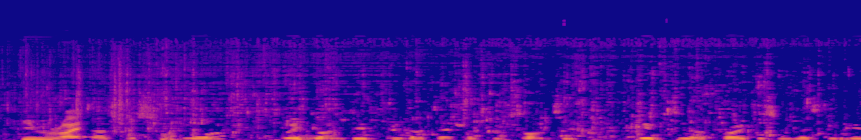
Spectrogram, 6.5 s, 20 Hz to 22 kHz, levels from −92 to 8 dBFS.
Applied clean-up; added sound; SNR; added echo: classical method Wiener filter.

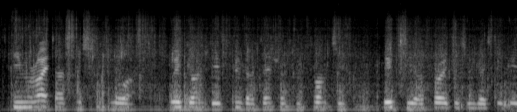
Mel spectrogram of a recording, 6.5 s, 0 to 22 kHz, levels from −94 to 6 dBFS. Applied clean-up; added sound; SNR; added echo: neural mask model RNNoise.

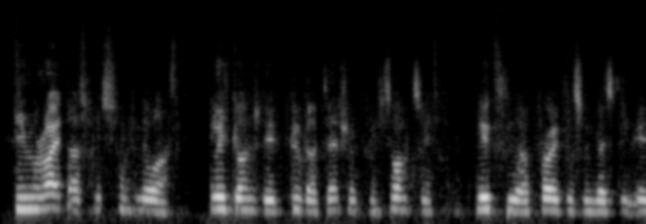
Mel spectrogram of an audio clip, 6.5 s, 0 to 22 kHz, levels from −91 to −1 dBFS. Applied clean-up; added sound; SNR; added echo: neural mask model DeepFilterNet 3.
